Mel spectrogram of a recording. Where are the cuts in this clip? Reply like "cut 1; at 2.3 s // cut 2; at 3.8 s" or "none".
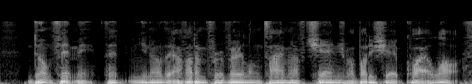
none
